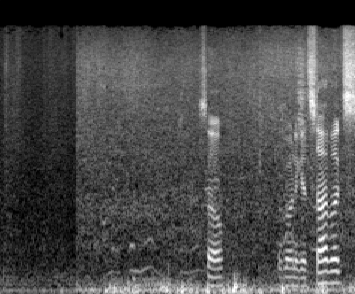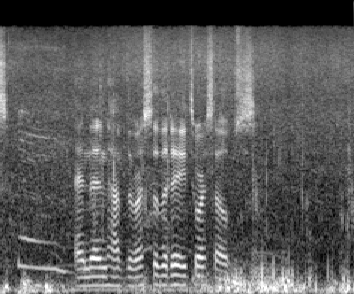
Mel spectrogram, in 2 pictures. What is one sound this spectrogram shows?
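A young man talks outdoors in wind.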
